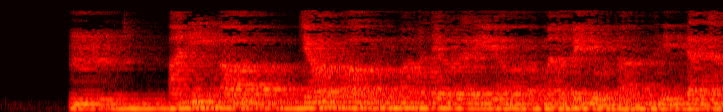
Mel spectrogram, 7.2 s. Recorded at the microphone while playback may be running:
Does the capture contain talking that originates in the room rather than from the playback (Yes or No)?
Yes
